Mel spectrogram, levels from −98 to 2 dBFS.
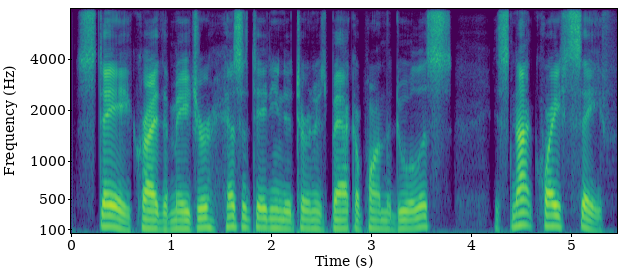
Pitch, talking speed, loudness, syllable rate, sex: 120 Hz, 175 wpm, -20 LUFS, 4.8 syllables/s, male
